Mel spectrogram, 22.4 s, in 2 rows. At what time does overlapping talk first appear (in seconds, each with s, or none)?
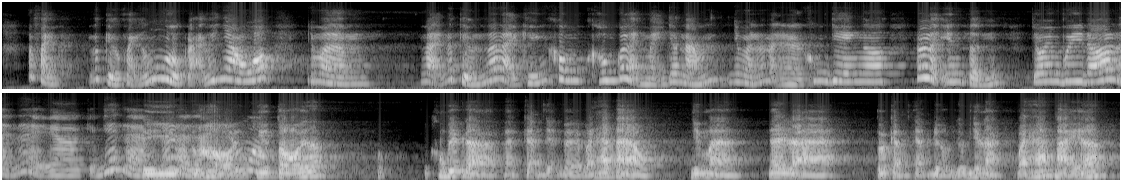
12.6 s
